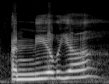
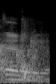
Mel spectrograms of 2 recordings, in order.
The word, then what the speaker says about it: Analia: Anelia. I didn't say it right, did I? It's Analia. Analia, got it.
